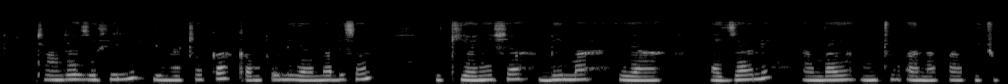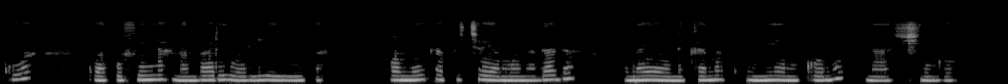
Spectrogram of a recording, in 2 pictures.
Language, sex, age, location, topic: Swahili, female, 36-49, Nakuru, finance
